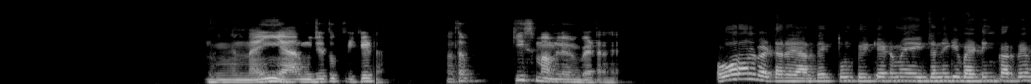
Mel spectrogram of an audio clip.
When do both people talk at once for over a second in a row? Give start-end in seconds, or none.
none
